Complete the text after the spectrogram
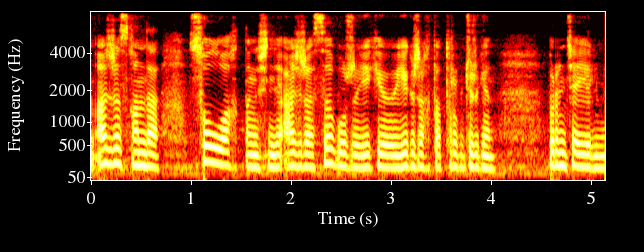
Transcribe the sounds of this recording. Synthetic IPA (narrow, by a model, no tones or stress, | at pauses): ʔɑ̰ʒɾɑsqɑnd̪ɑso̞lˠwɑqət̪ːəɴɪʃɪnd̪e̞̰ʔɑʒɾɑsəpwoʒəje̞kʲe̞wɪje̞kʲɪʒɑqt̪ɑt̪ʰʊɾəpʒʏɾɡʲe̞nb̥ɪɾɪnʃɪæje̞lme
